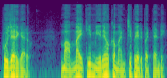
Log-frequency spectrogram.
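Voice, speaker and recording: A man voicing a kindly, patient wealthy landlord in a village storybook, gentle and reassuring. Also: fairly low pitch, a little fast, dry recording, studio quality, close to an everyday voice. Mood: respectful.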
